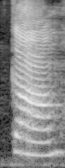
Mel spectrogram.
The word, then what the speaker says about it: calm: look at the rule l is not pronounced after the vowels a o and u let's look at the examples calm half talk walk would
